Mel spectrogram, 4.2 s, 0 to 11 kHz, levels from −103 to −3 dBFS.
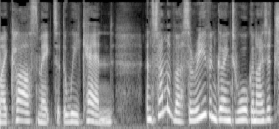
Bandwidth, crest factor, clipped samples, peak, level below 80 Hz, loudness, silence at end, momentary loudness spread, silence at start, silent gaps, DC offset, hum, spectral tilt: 11 kHz; 12 dB; under 0.1%; 0 dBFS; -48 dBFS; -12 LUFS; 0 s; 7 LU; 0 s; none; under 0.1%; none; -4.5 dB/octave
